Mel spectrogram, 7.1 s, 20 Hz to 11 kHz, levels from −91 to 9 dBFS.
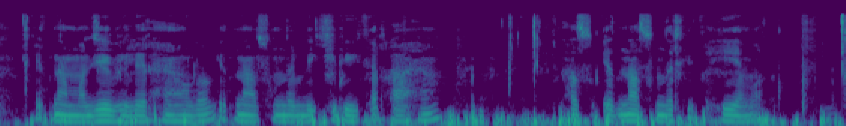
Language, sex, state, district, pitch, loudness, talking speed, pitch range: Hindi, male, Chhattisgarh, Balrampur, 110 Hz, -43 LUFS, 160 wpm, 105-115 Hz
